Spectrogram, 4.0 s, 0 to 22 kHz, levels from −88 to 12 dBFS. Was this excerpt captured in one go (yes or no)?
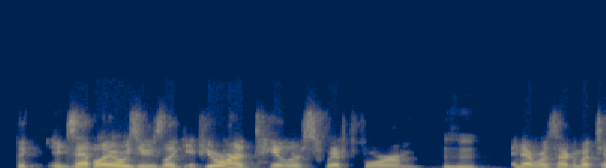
yes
